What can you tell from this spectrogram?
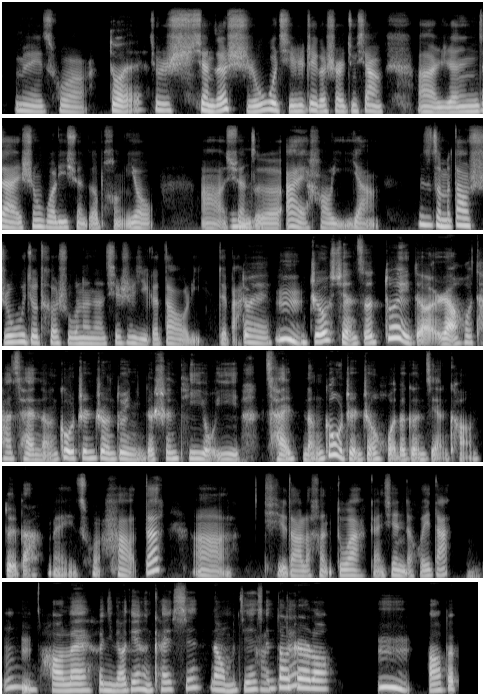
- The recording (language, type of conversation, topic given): Chinese, podcast, 家人挑食你通常怎么应对？
- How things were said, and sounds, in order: tapping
